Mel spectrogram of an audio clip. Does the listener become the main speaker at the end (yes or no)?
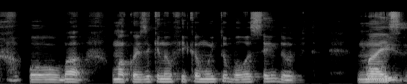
no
